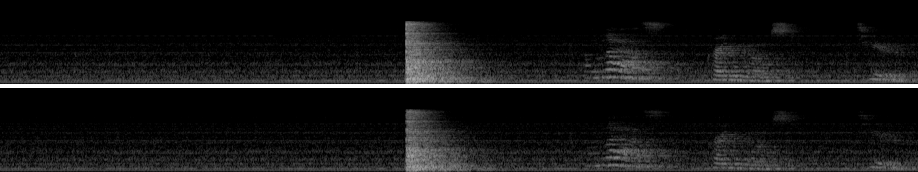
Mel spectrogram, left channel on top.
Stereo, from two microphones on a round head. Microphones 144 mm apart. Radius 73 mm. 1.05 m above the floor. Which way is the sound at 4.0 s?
65° left (ahead or behind).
